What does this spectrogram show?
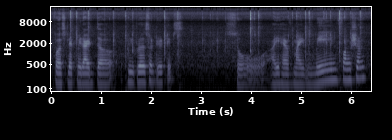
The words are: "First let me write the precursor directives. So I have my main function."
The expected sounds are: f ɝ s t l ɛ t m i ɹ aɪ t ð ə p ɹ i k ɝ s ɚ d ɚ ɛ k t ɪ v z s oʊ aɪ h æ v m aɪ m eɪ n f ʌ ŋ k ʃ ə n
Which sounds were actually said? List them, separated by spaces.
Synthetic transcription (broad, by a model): f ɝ s t l ɛ t m i ɹ aɪ t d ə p ɹ i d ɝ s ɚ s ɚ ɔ t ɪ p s s oʊ aɪ h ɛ v m aɪ m eɪ n f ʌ ŋ k ʃ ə n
